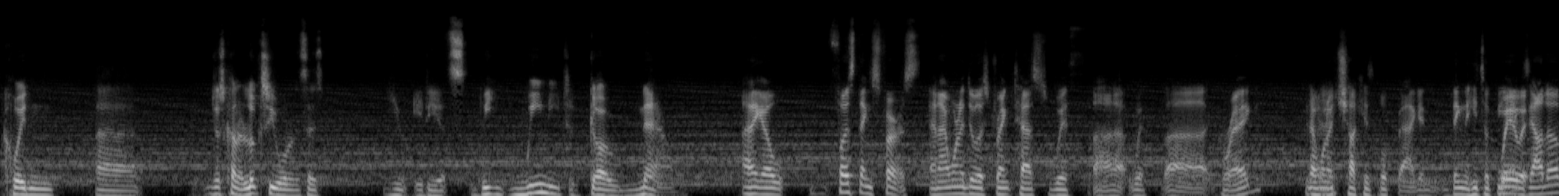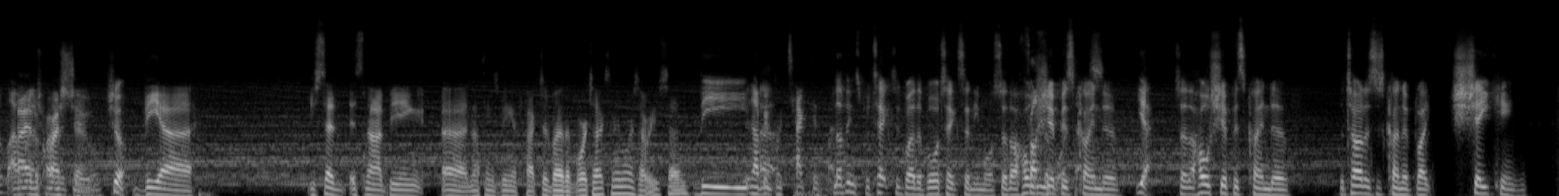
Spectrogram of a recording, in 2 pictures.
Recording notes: Recorded at Geeky Teas & Games in Burbank, CA.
